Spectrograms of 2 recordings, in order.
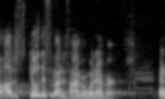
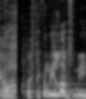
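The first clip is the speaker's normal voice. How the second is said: play-acted weepy voice, speaking through tears. Retelling a thought from while crying during the race: imitating own crying. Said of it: "I started crying, like".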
